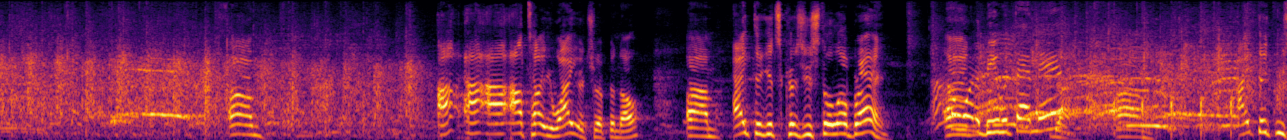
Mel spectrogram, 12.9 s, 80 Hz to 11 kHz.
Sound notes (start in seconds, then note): 9.4 audience cheering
